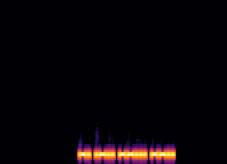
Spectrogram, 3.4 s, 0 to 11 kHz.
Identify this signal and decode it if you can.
Morse code, heard as a keyed tone, about 40 wpm, 700 Hz. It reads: NL7Z
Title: USA Call Signs - 6x Character Spacing - 40wpm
